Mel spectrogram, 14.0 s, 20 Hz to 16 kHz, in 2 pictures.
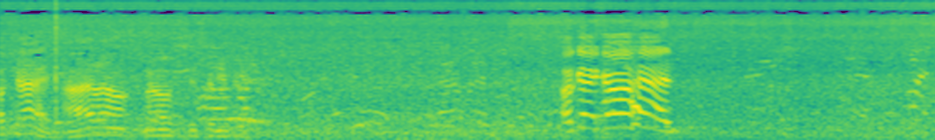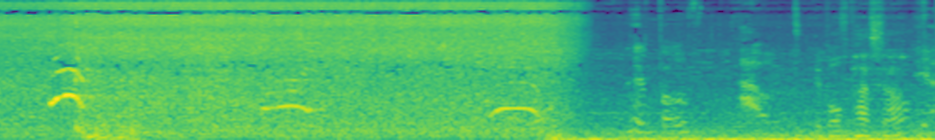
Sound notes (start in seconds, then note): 7.3 screams; 7.9 splashing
